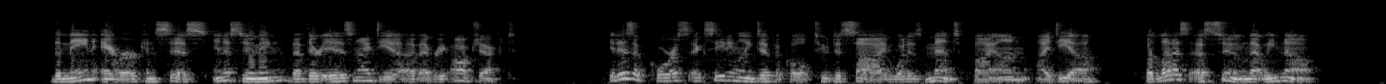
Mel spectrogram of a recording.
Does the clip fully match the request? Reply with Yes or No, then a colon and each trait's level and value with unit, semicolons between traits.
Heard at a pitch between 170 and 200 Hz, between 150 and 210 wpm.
No: low, 135 Hz; average, 160 wpm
